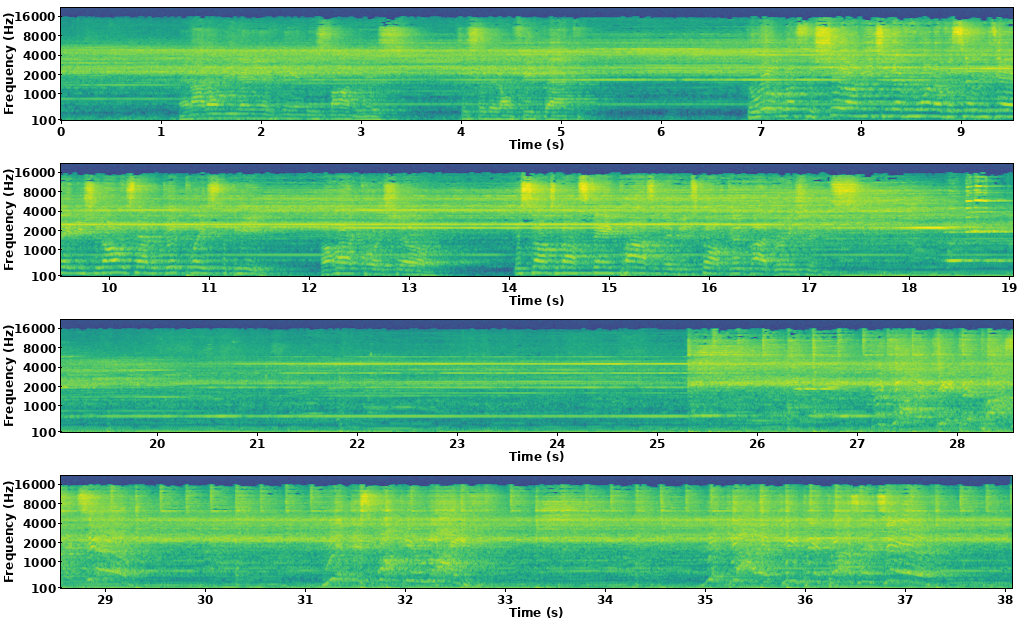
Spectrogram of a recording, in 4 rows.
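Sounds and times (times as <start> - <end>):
drums: 24.8 - 38.0
punk band playing live: 25.3 - 38.0
shouted vocals: 27.0 - 29.6, 31.1 - 33.0, 34.9 - 37.6.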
